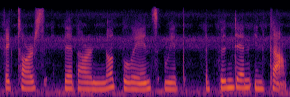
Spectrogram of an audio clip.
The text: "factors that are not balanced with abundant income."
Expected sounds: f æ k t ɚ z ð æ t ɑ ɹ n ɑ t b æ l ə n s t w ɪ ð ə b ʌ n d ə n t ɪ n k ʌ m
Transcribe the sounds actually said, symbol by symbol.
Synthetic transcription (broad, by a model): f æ k t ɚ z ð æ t ɑ ɹ n ɑ t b l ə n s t w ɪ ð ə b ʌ n d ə n ɪ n k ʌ m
